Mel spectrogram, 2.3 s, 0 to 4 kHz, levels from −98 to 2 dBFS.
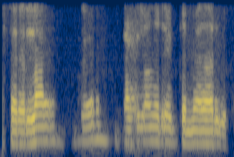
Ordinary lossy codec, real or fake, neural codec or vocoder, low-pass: none; fake; vocoder, 44.1 kHz, 128 mel bands, Pupu-Vocoder; 3.6 kHz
